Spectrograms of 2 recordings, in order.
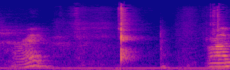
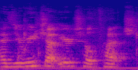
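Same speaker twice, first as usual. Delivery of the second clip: usual speaking voice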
